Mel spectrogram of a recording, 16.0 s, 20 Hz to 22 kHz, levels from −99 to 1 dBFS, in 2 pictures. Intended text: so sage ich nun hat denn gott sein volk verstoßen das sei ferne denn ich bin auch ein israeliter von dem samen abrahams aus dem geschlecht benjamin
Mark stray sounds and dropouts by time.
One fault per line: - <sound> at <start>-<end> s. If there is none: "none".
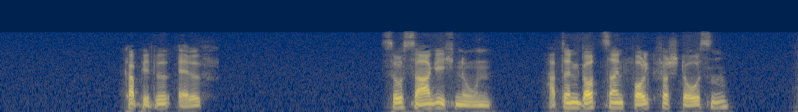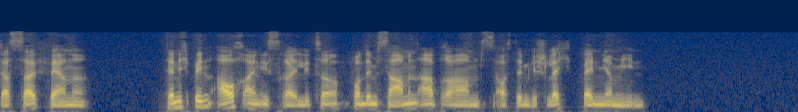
none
